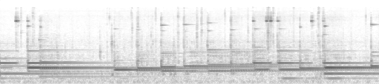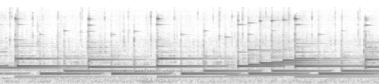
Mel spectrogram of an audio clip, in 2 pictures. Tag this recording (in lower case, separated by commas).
music, happy music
